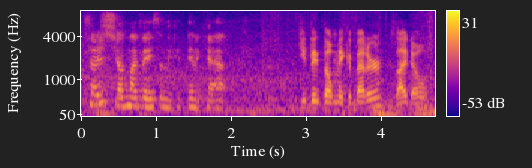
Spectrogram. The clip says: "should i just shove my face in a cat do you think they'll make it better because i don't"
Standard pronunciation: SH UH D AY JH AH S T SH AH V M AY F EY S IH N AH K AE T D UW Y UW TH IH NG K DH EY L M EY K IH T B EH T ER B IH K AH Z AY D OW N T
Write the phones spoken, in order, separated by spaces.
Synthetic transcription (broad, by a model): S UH AY JH AH S T SH AH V M AY F EY S IH N AH K AE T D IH Y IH TH IH NG K DH EY L M EY K IH T B EH T ER K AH Z AY D OW N T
